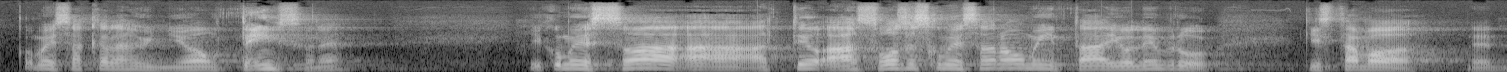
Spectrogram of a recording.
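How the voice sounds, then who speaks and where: Young male pastor, lively swinging pitch, slightly high voice, conversational preaching, long hall echo. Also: normal speed. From Brazil. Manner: conversational preaching, often asks "né?" and acts out quoted voices. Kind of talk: sermon with personal story.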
